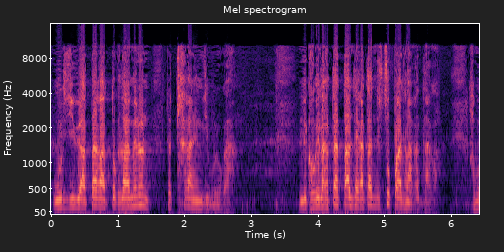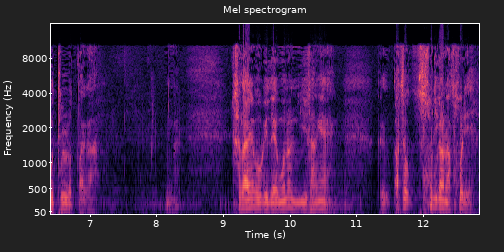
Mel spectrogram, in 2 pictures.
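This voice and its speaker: An older male pastor with a husky, slightly breathy voice at an ordinary middle pitch. He preaches in a loose, chatty way, spins personal stories, quotes other people's voices and laughs along at his own anecdotes. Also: expressive, a little fast, pauses often. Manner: colloquial storytelling, acts out quoted voices and laughs often. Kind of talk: sermon with personal storytelling.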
